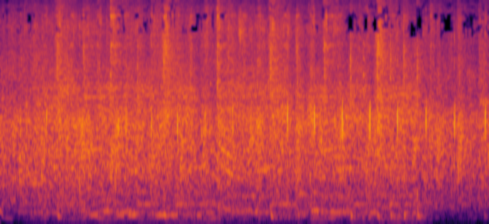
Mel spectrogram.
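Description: A studio audience on an Italian sports programme gives steady, even applause throughout, a continuous close patter with a faint low musical hum underneath.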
